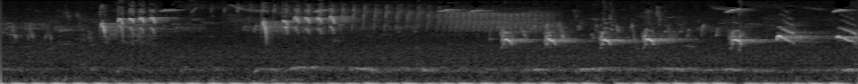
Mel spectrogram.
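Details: Zebra finches feeding on natural foods, with buzzy high chatter followed by a run of short nasal beeps repeated about twice a second, set against constant low background noise.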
